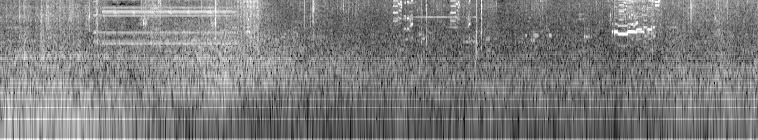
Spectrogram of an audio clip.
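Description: A handheld device beeps and chirps electronically.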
